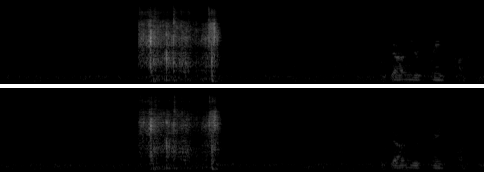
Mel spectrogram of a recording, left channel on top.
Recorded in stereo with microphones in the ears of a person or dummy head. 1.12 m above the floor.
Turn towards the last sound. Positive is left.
turn(degrees=40)  # may be behind; listen again after turning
